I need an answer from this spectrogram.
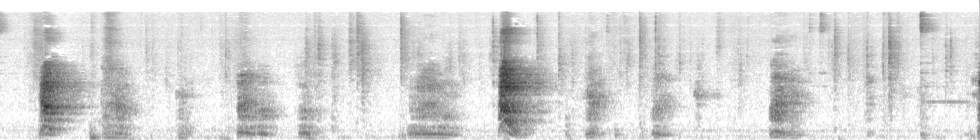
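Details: A dog barks at his food bowl, apparently expecting food to appear: a series of short, uneven barks and yips, roughly one every second, with softer grumbles in between.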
